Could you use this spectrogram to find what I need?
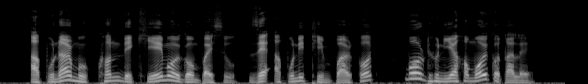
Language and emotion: Assamese, happy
